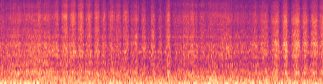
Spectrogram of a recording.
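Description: Fingertips and nails scratch and rub across a flat sheet of coarse-textured woven fabric lying on a surface. Quiet, rhythmic rasping strokes come through as bright, high scratchy bursts over a steady low rumble that runs through the whole clip.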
